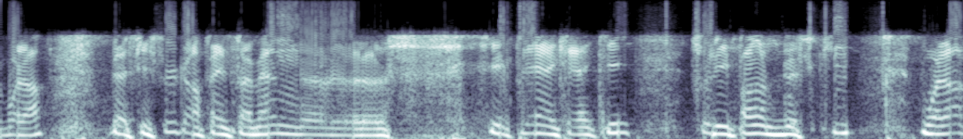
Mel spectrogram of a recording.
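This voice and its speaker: High-pitched Quebec French man on ham radio. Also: a bit bright, poor audio. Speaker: amateur radio operator leading a group contact. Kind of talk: casual radio chat.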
